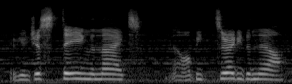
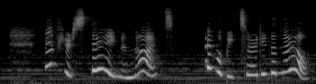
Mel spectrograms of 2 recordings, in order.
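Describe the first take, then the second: First: It is said in a lower voice. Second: It is said in a high voice.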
